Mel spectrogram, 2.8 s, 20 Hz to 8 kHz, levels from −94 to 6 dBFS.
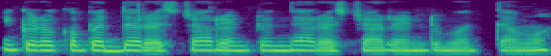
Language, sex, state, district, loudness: Telugu, female, Telangana, Karimnagar, -16 LUFS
